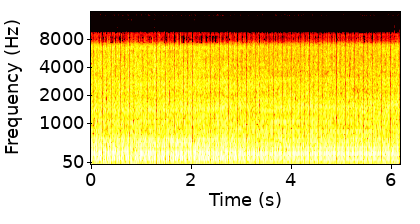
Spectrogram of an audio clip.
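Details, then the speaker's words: Roadside-found Murray 5HP 24-inch snowblower (Tecumseh) after head gasket replacement, carb cleaning and throttle adjustment following a runaway: steady even putter about two beats a second, no hunting or surging; normal idle. "So that's great. This thing runs amazing. It actually even idles, which is wild."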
